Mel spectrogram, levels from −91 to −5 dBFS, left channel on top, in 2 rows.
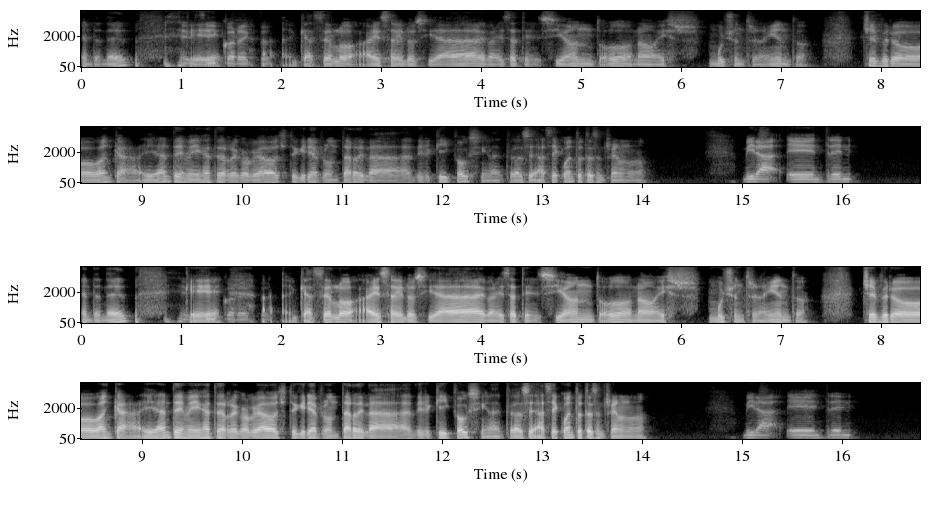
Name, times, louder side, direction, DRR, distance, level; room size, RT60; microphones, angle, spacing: voice 1, 0.0-1.4 2.2-14.0, right 7 dB, 50° right, 0.3 m, -28 dB
voice 2, 0.8-1.9 14.7-16.1, left 3 dB, 25° left, 0.5 m, -36 dB
8.8 x 3.4 x 5.0 m
head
